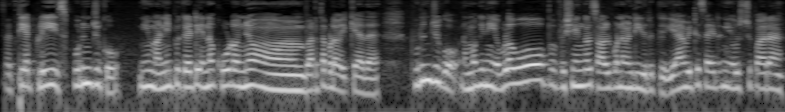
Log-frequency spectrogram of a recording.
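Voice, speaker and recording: Young man, quick pleading delivery, slightly high voice, dry close sound. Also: steady tone, darkish tone, no echo. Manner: pleading, reproachful, coaxing. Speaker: lover in a family skit. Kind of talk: scripted romantic drama.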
